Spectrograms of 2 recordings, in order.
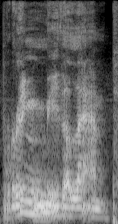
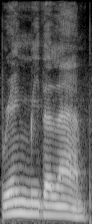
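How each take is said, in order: First: It is said in a deep, menacing Jafar voice. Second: It is said in a weak, unthreatening Jafar voice.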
